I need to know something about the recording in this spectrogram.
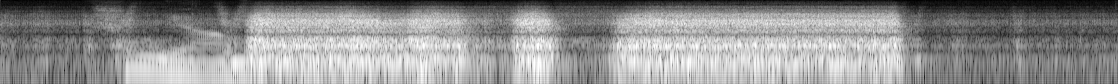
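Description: An old radio hisses with loud static as its dial is turned.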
